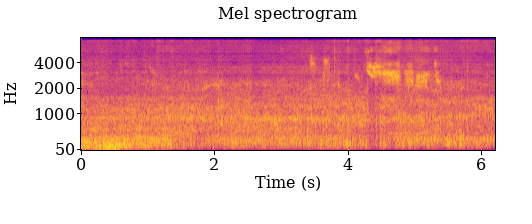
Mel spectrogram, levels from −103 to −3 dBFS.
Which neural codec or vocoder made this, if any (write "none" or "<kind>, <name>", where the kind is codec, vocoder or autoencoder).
codec, DAC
